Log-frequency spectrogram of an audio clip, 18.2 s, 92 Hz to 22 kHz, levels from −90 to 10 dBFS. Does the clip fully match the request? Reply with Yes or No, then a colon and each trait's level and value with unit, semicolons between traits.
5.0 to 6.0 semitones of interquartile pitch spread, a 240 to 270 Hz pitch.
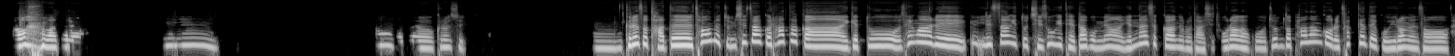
Yes: wide, 5.4 semitones; high, 245 Hz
